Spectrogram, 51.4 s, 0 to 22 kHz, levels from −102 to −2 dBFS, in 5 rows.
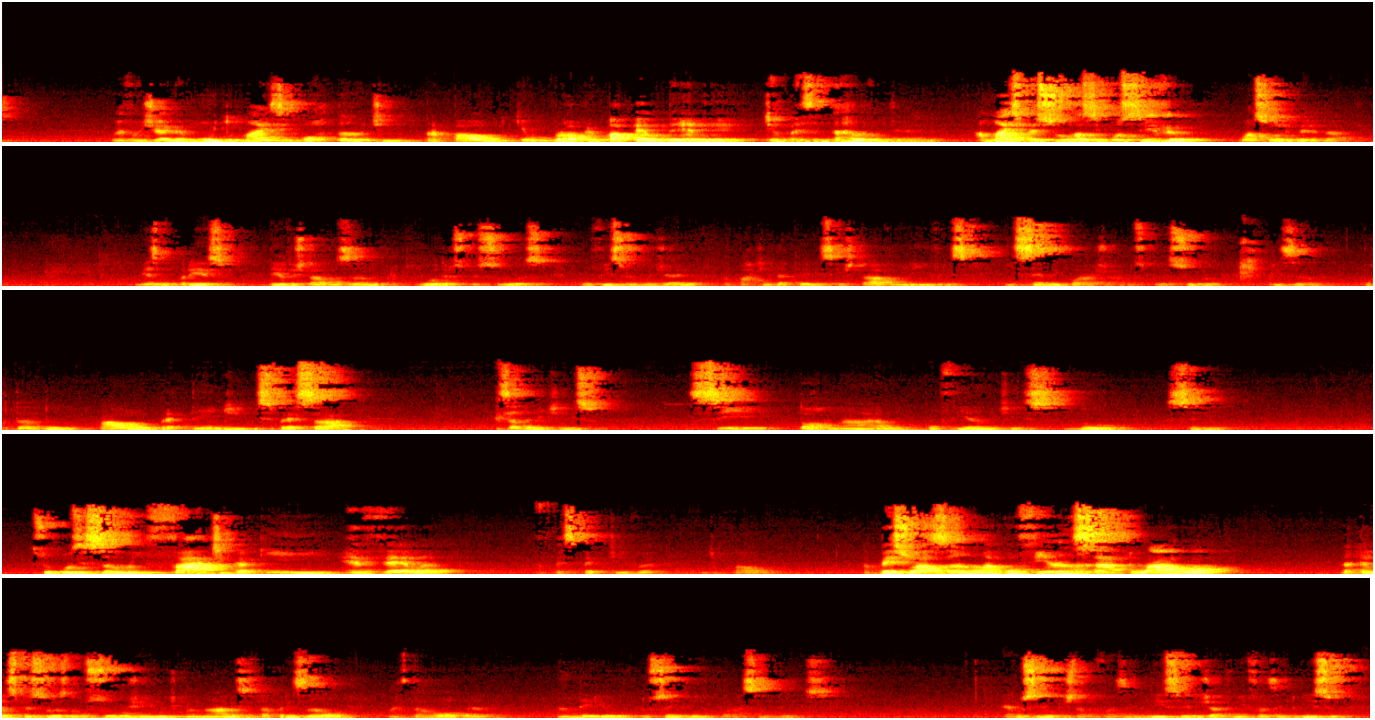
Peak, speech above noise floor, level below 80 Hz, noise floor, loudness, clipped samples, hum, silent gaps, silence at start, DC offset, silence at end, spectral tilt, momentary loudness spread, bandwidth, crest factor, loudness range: -2 dBFS; 38 dB; -70 dBFS; -60 dBFS; -22 LUFS; under 0.1%; none; none; 0 s; under 0.1%; 0.15 s; -4 dB/octave; 21 LU; 11 kHz; 22 dB; 14 LU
